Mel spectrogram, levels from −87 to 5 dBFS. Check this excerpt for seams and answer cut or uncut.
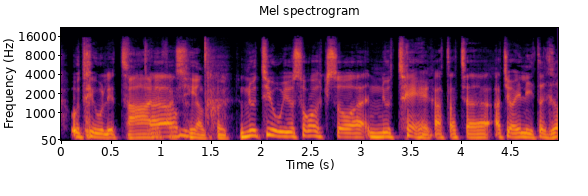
uncut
